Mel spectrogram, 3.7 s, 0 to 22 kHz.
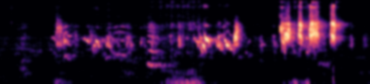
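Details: Pet budgerigars on December 25, 2023 give a rambling chirpy warble: high squeaks and buzzy notes, with a short burst of sharper chirps near the end and soft low thumps underneath.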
